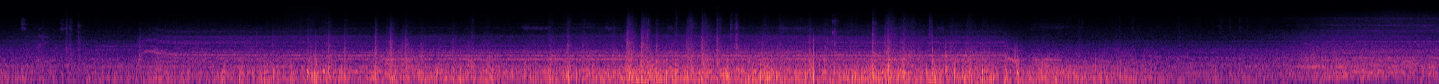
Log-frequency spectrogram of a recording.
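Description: Electric train running through a rail yard, heard from on board: wheels rumbling and clattering over rail joints and switches, loudest about halfway through. A steady whine sets in about three seconds in and stops about twenty seconds in.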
